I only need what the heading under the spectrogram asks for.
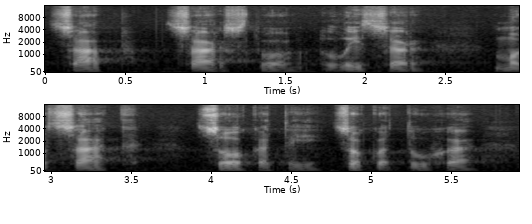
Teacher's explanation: у літературній мові звук ц вимовляється твердо тільки перед літерами а о у е и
